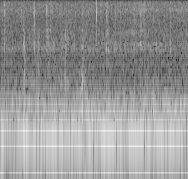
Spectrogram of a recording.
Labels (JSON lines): {"label": "anthrophony, boat engine", "recorder": "HydroMoth"}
